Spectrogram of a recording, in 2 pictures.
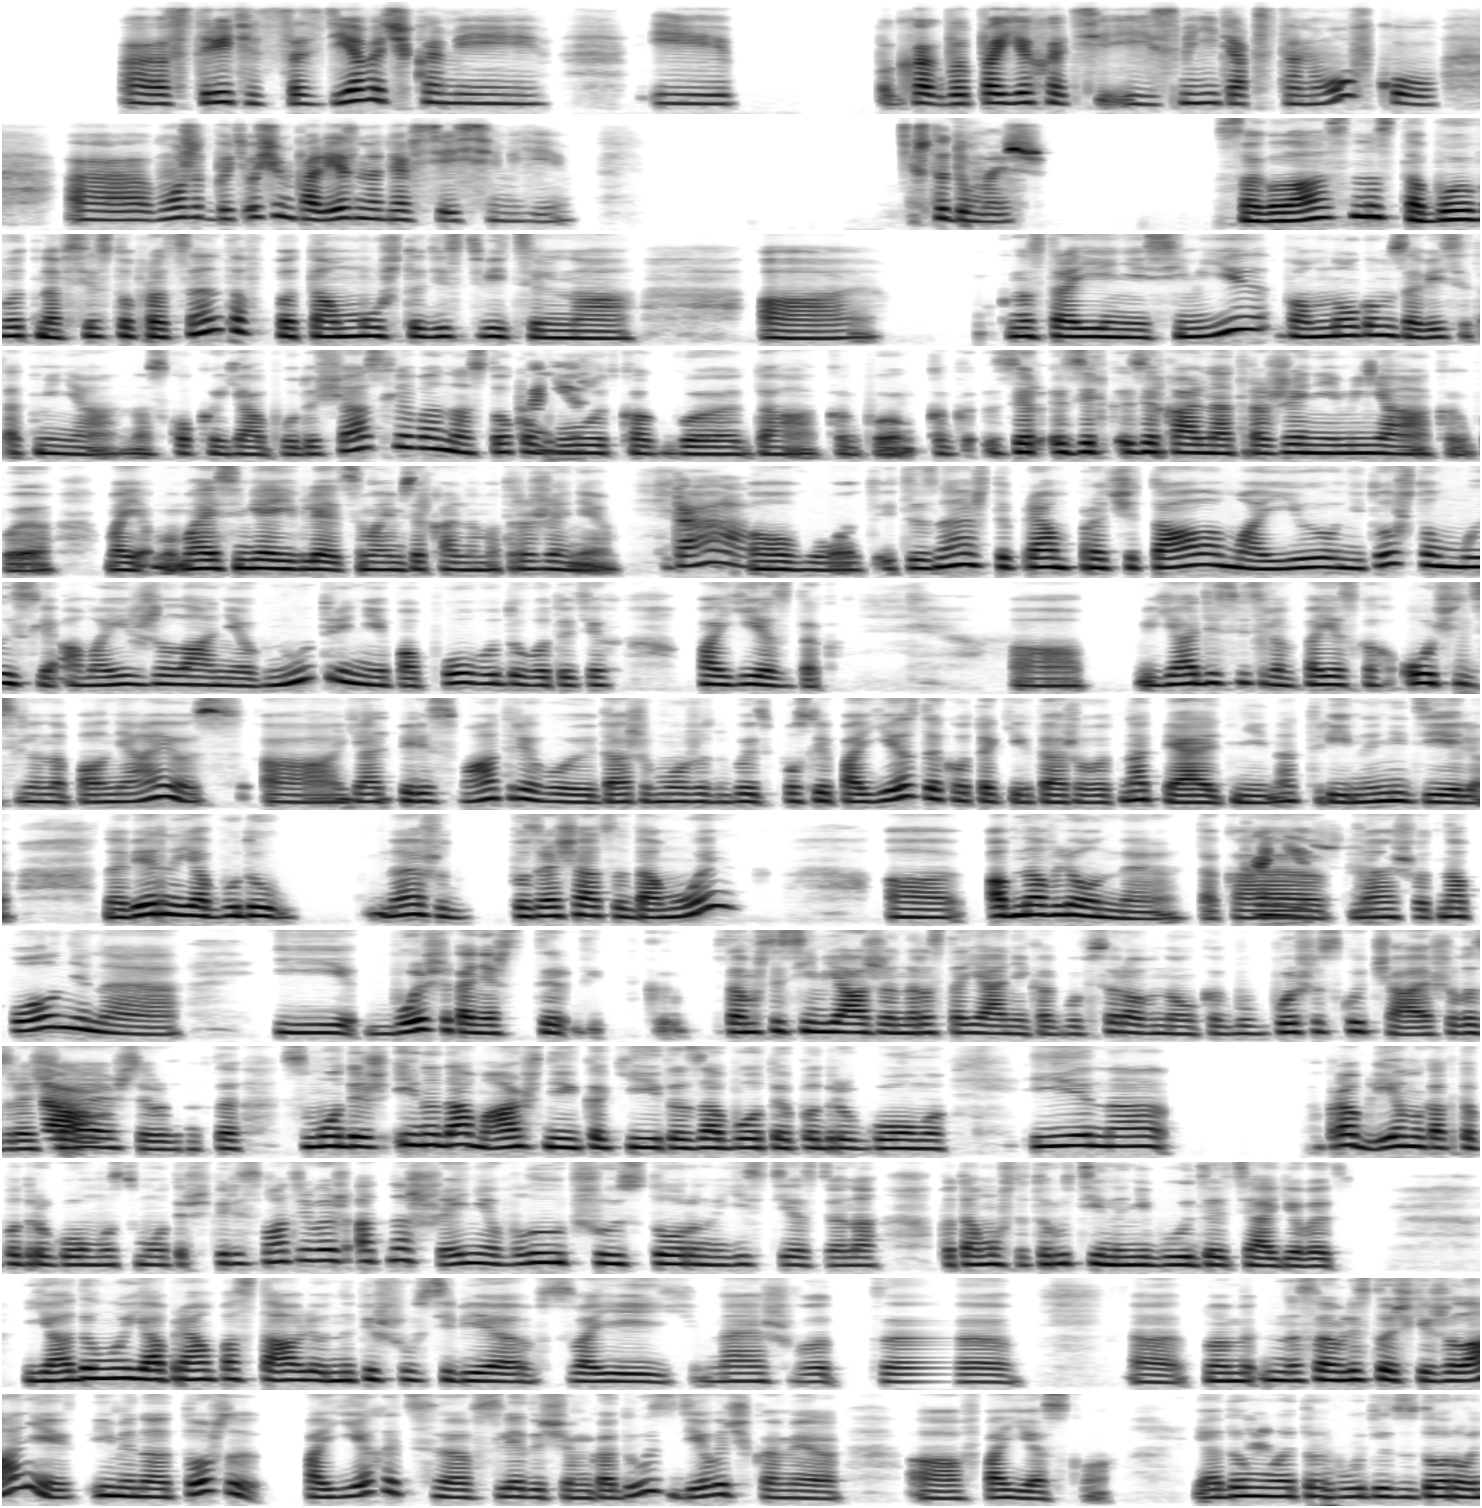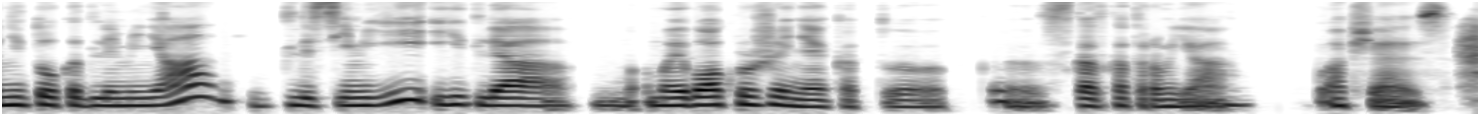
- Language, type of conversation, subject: Russian, advice, Как справиться с чувством утраты прежней свободы после рождения ребёнка или с возрастом?
- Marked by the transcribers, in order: other background noise; tapping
